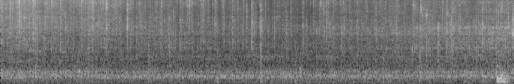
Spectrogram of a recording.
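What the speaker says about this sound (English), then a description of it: "So our pans are hot now. Perfect. So we can add the eggplant here." Eggplant fries in a hot pan for an Iraqi stew, giving a dense, continuous, fairly loud sizzle and crackle that holds steady throughout, with no voices over it.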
